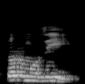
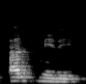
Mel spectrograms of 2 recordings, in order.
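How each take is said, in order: First: Both the first and second vowels are u. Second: The first vowel is a, the second i. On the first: "dengan tak yang di dhammah dan mim yang di dhammah" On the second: "dengan tak yang di fathah tetapi mim di kasrah"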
